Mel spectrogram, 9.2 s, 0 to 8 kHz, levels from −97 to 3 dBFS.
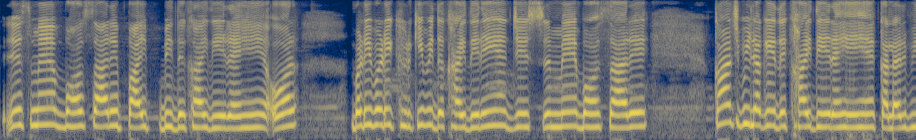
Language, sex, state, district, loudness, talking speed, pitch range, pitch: Hindi, female, Chhattisgarh, Korba, -11 LUFS, 190 wpm, 275-315 Hz, 290 Hz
